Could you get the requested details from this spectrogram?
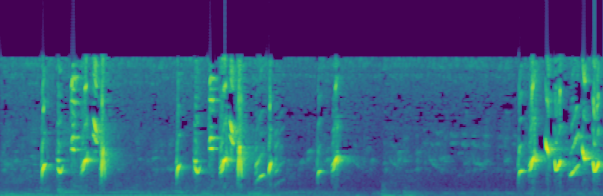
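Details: Singing European goldfinch: quick sparkling twitters and short slurred notes in clusters, a low droning hum beneath the first two seconds, a short lull, then a lively run of rising and falling tinkling notes.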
